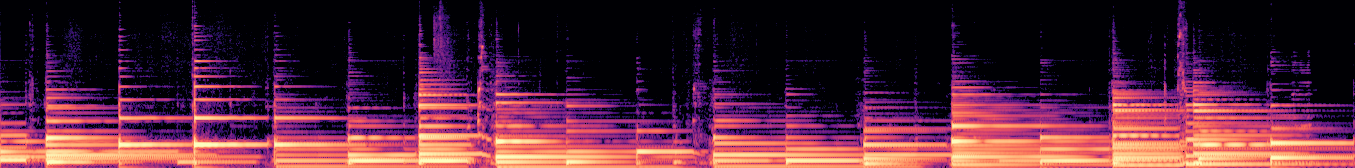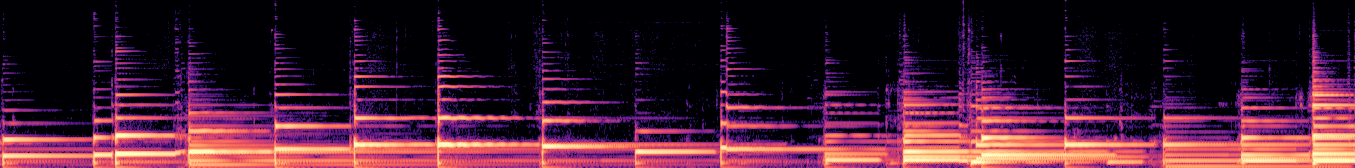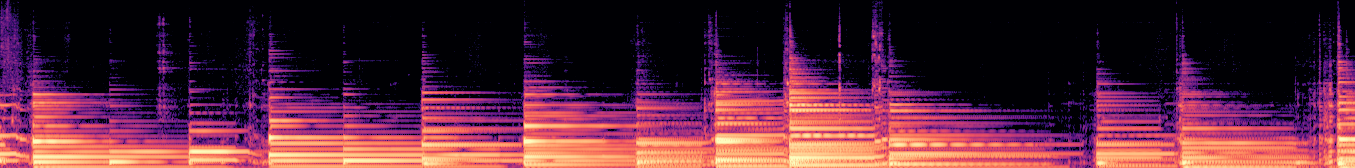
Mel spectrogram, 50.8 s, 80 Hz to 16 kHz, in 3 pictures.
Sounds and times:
Acoustic guitar: 0.0 - 50.8
Strum: 0.0 - 50.8.

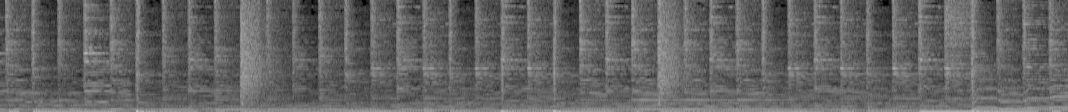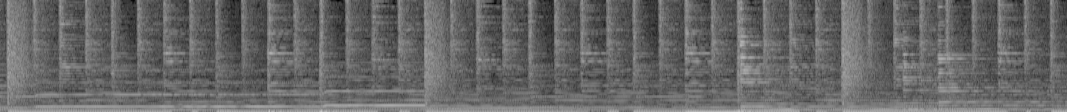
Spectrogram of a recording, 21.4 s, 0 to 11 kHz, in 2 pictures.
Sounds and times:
Music: 0.0 - 21.3.

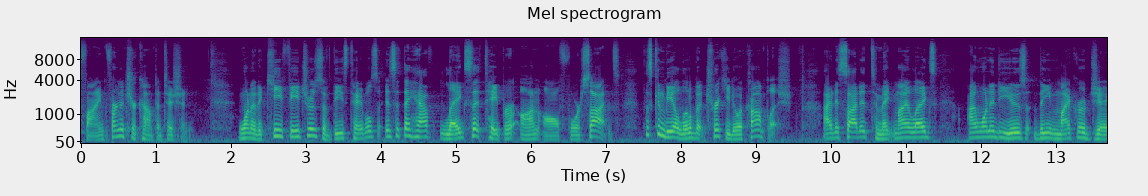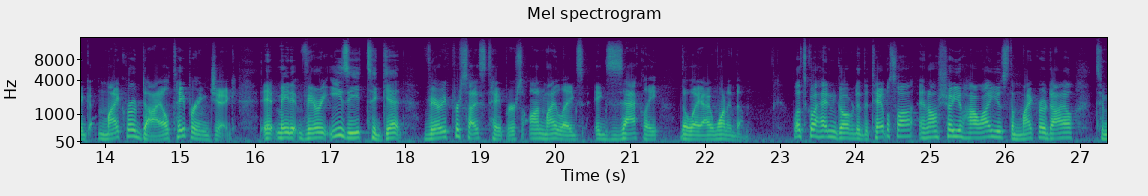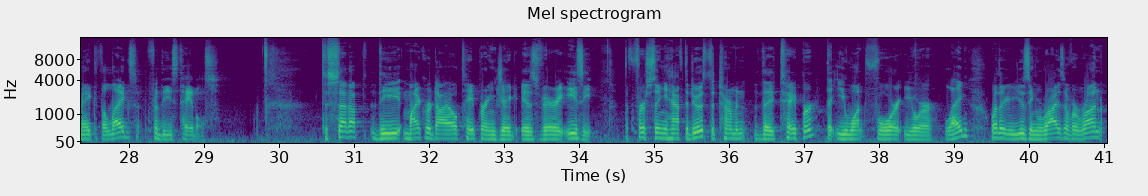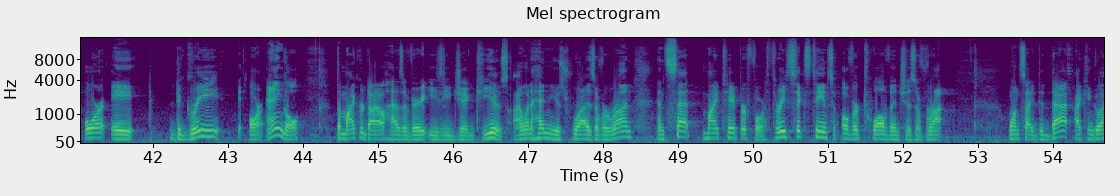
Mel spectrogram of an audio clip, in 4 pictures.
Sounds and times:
Speech: 0.0 - 22.6, 23.2 - 29.2, 30.6 - 52.6, 53.4 - 54.6.

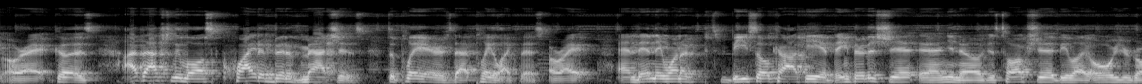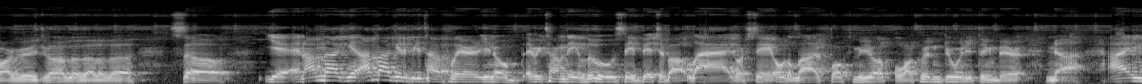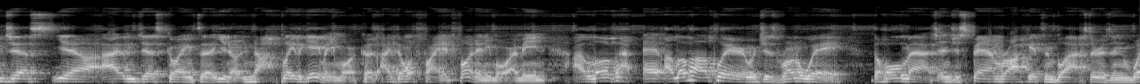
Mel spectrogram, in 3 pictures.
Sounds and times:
Speech: 0.0 - 34.2.

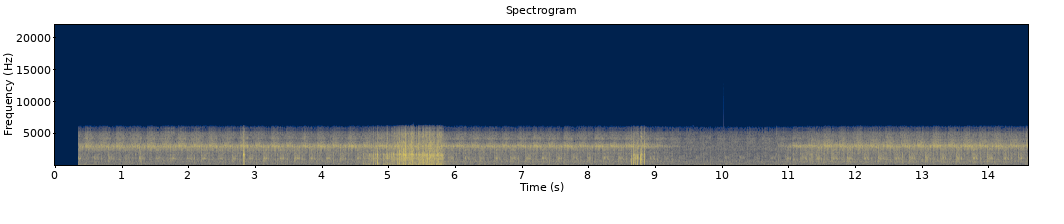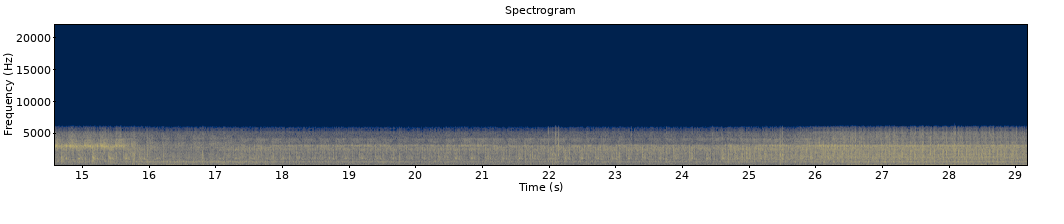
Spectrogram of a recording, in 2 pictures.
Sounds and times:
Outside, rural or natural: 0.4 - 29.1.

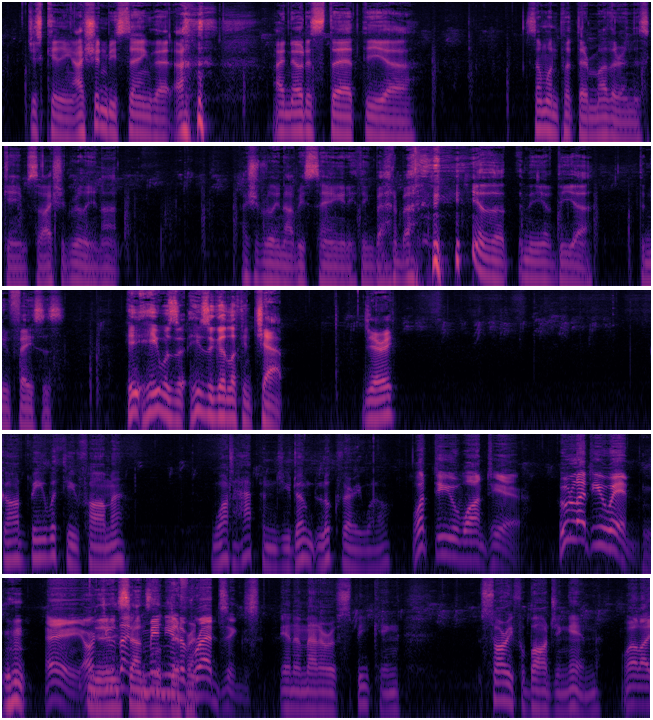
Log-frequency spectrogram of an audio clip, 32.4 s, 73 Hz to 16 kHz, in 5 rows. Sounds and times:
Bird vocalization, bird call, bird song: 0.0 - 32.4.

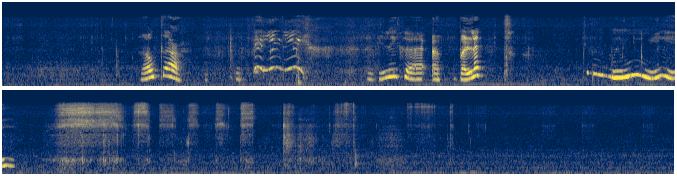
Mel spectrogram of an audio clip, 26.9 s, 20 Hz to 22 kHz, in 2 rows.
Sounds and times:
Speech: 2.8 - 3.7, 4.7 - 6.3, 7.3 - 10.2, 11.6 - 13.8.

